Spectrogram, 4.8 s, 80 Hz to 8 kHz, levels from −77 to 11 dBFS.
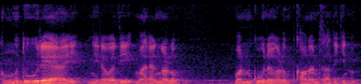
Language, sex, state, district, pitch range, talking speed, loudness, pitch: Malayalam, male, Kerala, Kollam, 100-120 Hz, 85 wpm, -20 LUFS, 110 Hz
